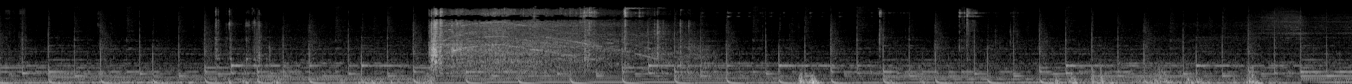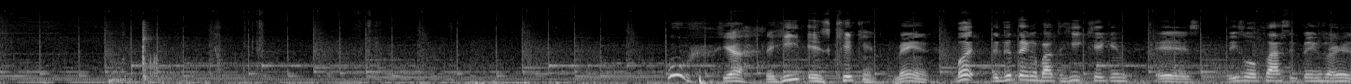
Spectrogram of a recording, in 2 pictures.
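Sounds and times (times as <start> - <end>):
background music: 0.0 - 27.0
impact wrench whirring: 4.3 - 7.0.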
